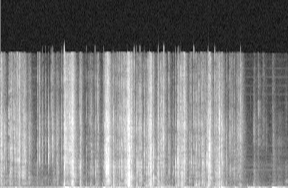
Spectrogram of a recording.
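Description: A foil card pack crinkles as it is torn open.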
